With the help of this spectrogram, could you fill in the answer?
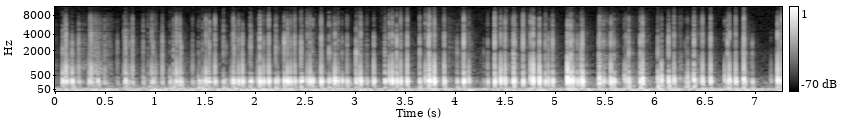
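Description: Fingertips tap and scratch rapidly on a paper notebook, producing a dense stream of short, dry taps with almost no ring. The taps center on a muted low-mid thump around 300 Hz with soft scratchy texture above it, over a faint steady low hum, at a fairly quiet and even level with a few sharper peaks.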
